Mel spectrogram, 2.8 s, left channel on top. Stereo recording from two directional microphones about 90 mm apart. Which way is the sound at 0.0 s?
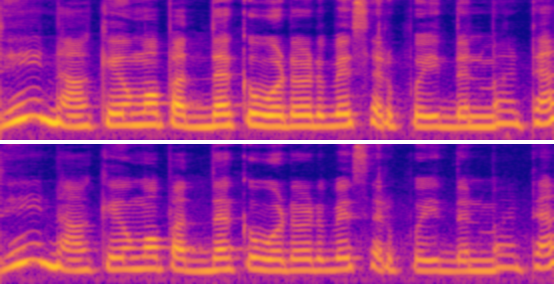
45° left (ahead or behind).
